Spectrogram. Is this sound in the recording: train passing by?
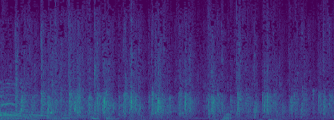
no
